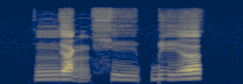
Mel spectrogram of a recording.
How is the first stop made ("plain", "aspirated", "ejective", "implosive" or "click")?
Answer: implosive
